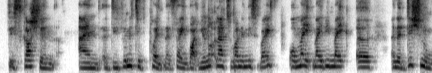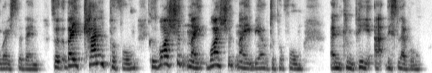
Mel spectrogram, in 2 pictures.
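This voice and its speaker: An animated woman talks at a fairly quick pace, her somewhat breathy voice full of lively intonation. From UK. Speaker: sprint coach and former international athlete. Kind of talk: panel discussion. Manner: animated, repetitive stammering starts.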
